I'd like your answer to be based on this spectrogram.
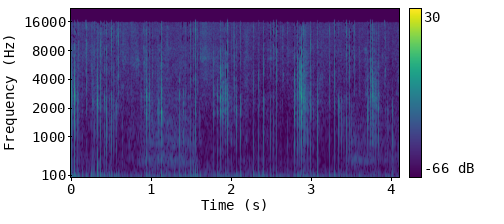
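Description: A wooden segmented shark toy is held vertically while nails and fingertips scratch down its slotted segments and flex the body. The result is rapid dry clicking and ratcheting rasps with a low, rumbling undertone, coming in several brighter scraping bursts.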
